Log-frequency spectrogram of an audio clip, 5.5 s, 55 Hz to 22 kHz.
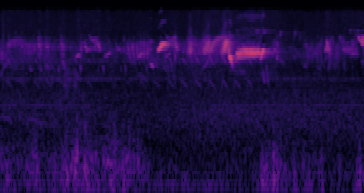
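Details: Bluethroat, recorded 7 May, giving quick, varied high chirps and short twittering notes, with a clearer whistled note near the end, over a steady low rumble of background noise.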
